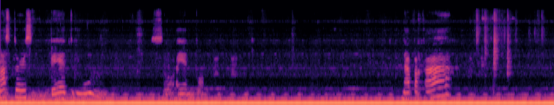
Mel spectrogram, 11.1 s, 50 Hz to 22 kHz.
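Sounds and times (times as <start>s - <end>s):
loud steady low hum: 0.0s - 11.0s.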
